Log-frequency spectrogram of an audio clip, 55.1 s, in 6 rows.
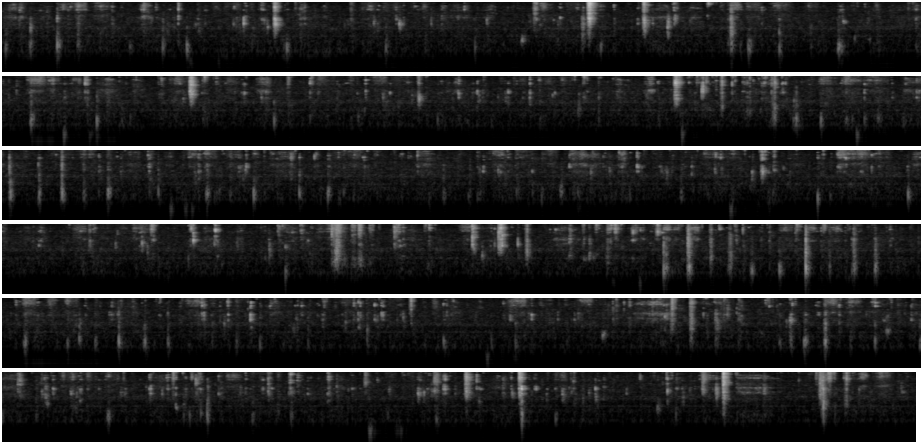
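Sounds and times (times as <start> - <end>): person chewing chocolate: 0.0 - 55.0.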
